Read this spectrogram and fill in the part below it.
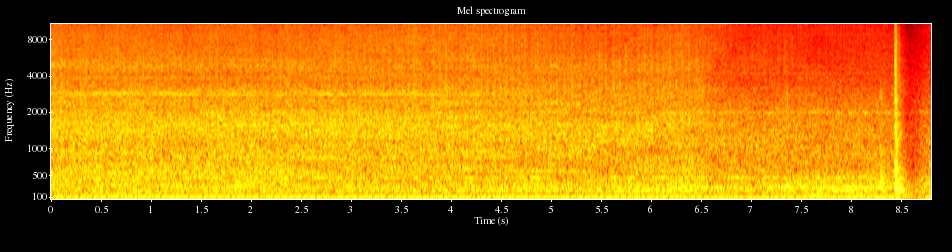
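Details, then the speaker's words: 1984 Corvette 4+3 manual, after sitting most of two years, idling as hood is closed: steady even low rumble with no knocks or misses, then hood slam; normal idle, no issues. "so i'll close the hood now we'll turn on the headlights everything is running fine no problems no issues"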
